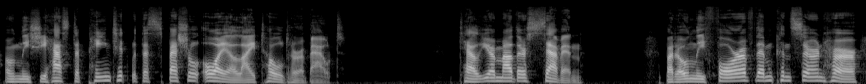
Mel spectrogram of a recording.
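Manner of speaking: put-on high, loud old woman calling; old woman's voice. A narrator's reading. Old woman calling answers to the boy through the door.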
